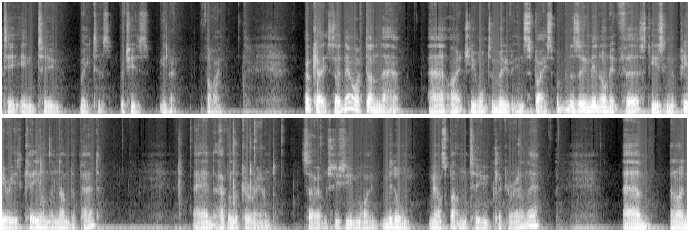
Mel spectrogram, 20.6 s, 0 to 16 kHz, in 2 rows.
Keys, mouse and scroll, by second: 10.9 KP_Decimal, 12.7-13.2 scroll down 2, 13.2 alt+click, 14.1 alt+click, 15.1-18.1 middle drag.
